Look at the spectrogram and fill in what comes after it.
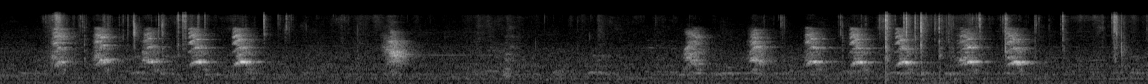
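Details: Toy Poodle × Shih Tzu mix puppy in a pet shop yapping in clusters of rapid high-pitched barks, a brief pause midway, then another quick run of sharp yips over faint room hiss.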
